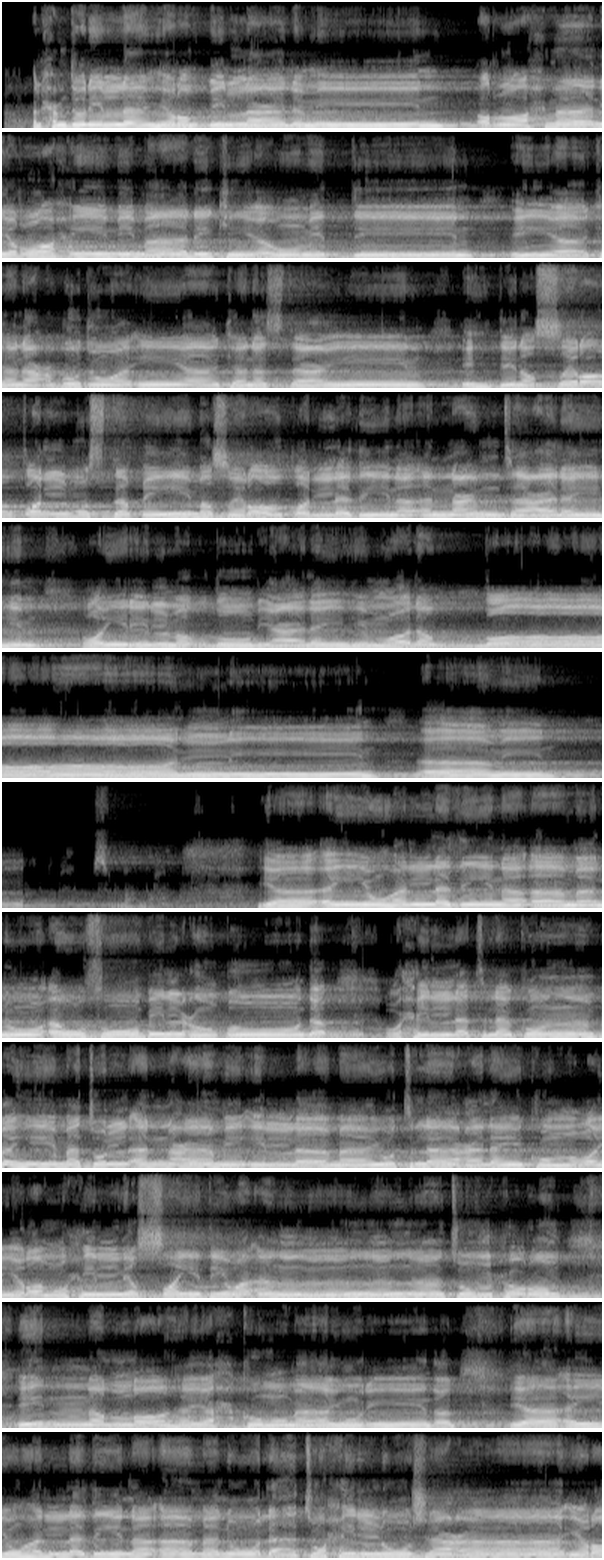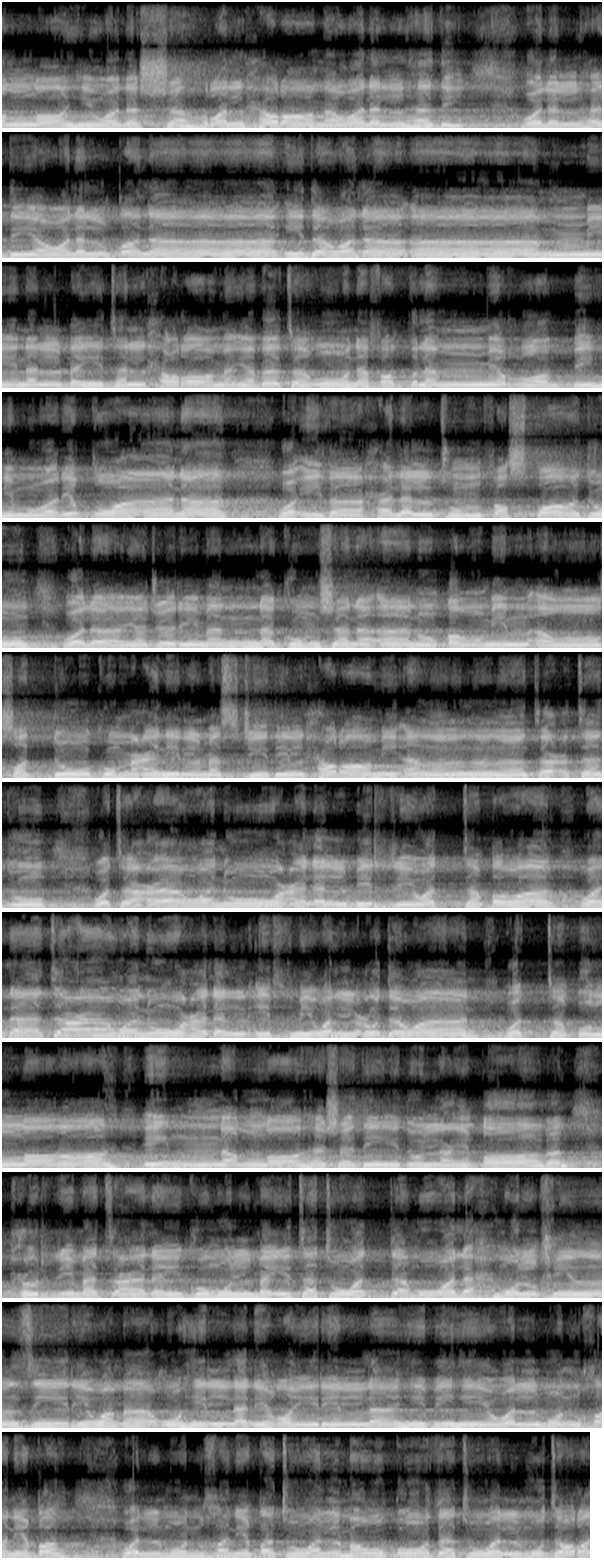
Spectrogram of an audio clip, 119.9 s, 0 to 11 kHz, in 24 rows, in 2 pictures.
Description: بأجمل ترتيل وأحسنه يرتل الشيخ ياسر الدوسري آيات من سورة المائدة | تراويح الليلة الثامنة ١٤٤٦ هـ > الليالي الكاملة > رمضان 1446 هـ > التراويح - تلاوات ياسر الدوسري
